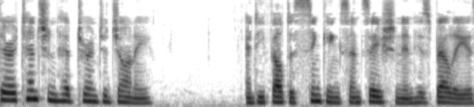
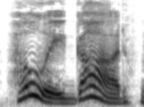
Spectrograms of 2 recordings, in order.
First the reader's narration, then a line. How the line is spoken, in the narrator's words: one of them exclaimed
